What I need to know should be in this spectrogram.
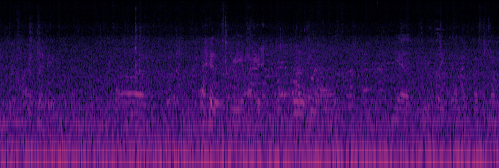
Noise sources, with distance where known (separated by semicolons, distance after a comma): person or small group talking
